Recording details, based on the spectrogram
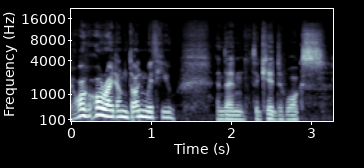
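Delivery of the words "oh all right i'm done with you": Peterson impression. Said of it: "Jordan Peterson goes like".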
